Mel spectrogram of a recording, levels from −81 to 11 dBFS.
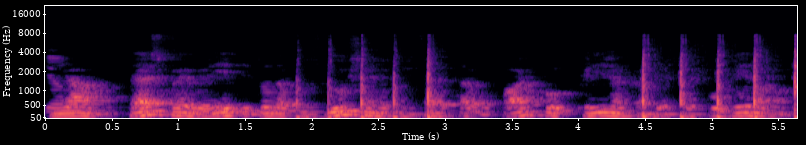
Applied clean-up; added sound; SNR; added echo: classical method WPE with log-MMSE.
